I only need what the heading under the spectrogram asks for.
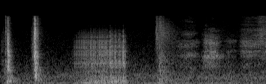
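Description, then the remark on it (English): A metropolitan police box materialises in a park on a deserted common on a snowy night: two sharp clicks, then a grinding, whirring mechanical surge followed by softer rising wheezes, moderately loud with no voices. “The snowflakes falling from the black night sky had eased, but now danced frantically as the form of a metropolitan police box materialised in the park.”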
